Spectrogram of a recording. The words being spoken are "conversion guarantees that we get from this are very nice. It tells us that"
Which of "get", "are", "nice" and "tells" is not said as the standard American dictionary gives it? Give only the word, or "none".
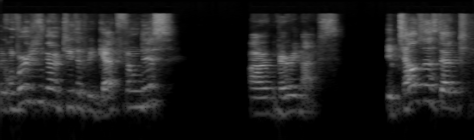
none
